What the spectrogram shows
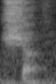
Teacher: Ele é o K com o Sh cerebral. Não é Ksha, não é Ksa.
